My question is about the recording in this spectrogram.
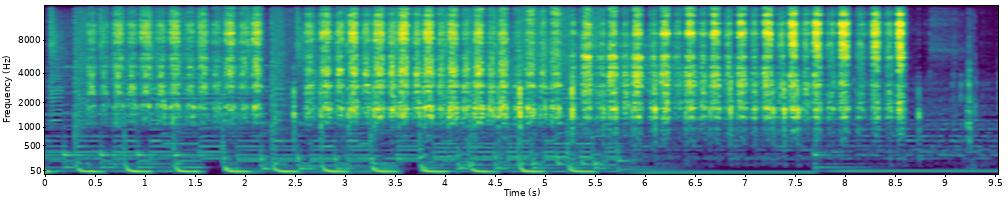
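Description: Small hacksaw cutting balsa wood with rapid back-and-forth strokes, stopping near the end.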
